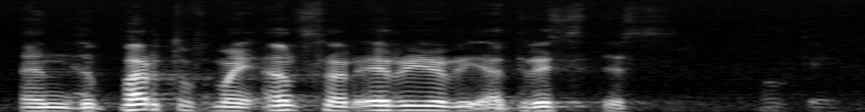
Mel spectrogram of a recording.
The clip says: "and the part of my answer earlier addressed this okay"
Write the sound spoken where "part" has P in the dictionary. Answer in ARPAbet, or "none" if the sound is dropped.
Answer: P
